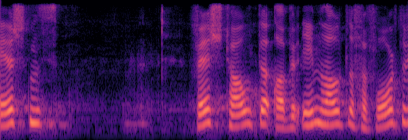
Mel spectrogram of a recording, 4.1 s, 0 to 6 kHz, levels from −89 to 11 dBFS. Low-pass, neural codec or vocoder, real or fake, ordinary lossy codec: 5.4 kHz; autoencoder, 22.05 kHz, a latent of 192 numbers a frame, VITS, trained on one speaker; fake; none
